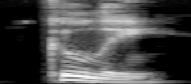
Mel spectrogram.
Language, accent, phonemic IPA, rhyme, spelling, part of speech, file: English, Australia, /ˈkuːli/, -uːli, coolie, noun, En-au-coolie.ogg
